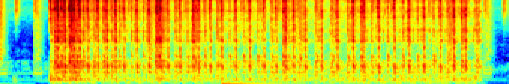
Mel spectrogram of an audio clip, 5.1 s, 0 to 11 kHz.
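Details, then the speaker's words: Braun MQ-500 hand blender motor, previously not running at all, freed with pliers: rough, crackling buzz with uneven chatter while sparks show inside; seized bearing loading the motor, brushes sparking, strong smell. "Bakın şimdi çalıştırıyorum. E şuradan çekim yapabilir misin? Bak içinden çıkan kıvılcımlar görünüyor mu?"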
